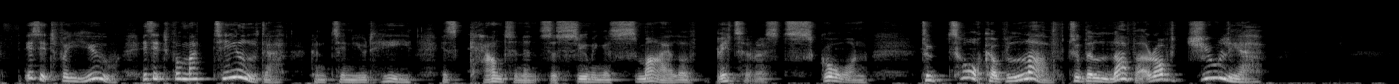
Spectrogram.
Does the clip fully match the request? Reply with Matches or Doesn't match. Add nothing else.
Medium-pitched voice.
Matches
